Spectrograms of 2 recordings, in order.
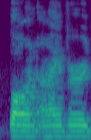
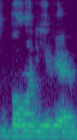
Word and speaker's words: Bon Iver: know who bon iver some people pronounce him as bon iver just inverting is the main guy in that musical project but I took French it's born here but this reminds me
